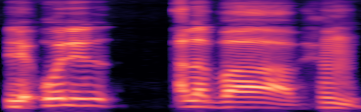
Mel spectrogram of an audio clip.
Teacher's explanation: वाव भी नहीं पढ़ेंगे और लाम के बाद का या भी नहीं पढ़ेंगे, वो भी साइलेंट है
